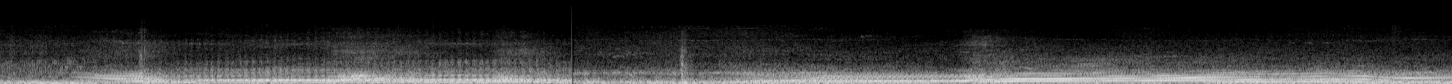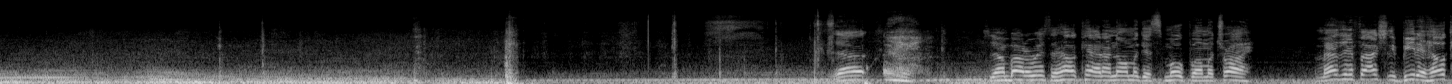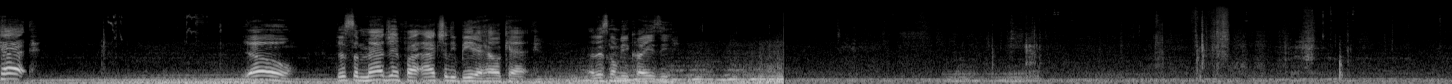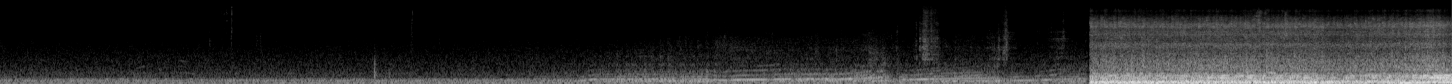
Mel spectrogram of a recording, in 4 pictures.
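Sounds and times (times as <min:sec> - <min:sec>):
car engine rumbling: 0:00.0 - 0:58.0
car engine idling: 0:54.4 - 0:58.0.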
